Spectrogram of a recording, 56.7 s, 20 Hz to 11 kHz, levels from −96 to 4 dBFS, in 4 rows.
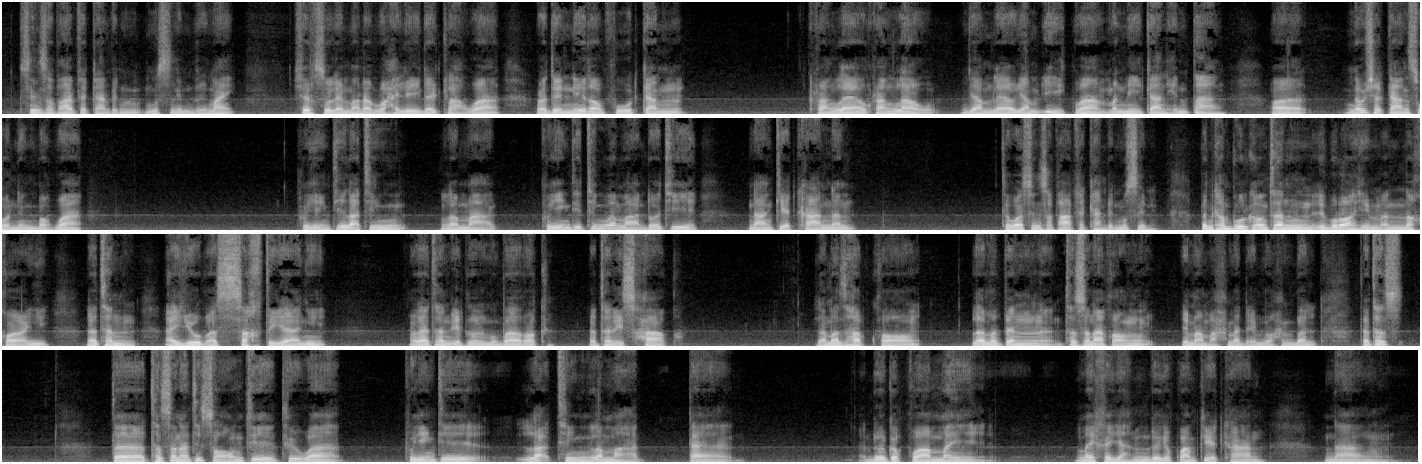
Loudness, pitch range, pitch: -17 LUFS, 125-150 Hz, 135 Hz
